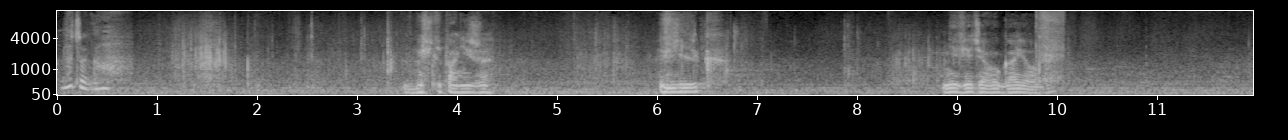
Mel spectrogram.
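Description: A man speaks quietly and earnestly, close by.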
